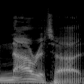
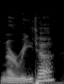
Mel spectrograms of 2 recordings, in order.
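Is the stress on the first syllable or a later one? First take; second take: first; later. First: The stress is on the first syllable. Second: The stress is on a later syllable. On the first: The speaker calls it right. "when pronounced correctly, accents on the first syllable" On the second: The speaker calls it wrong. "which I've always pronounced Narita"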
